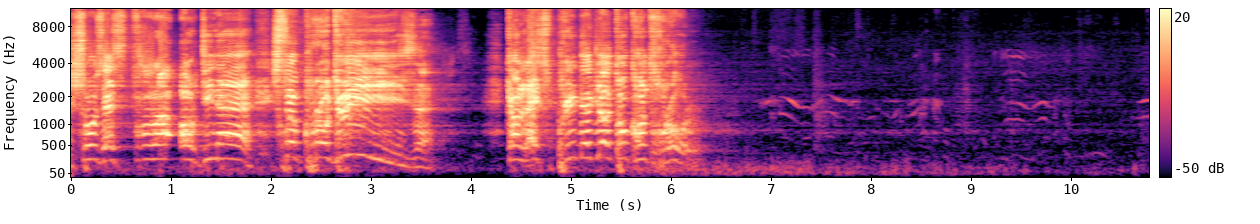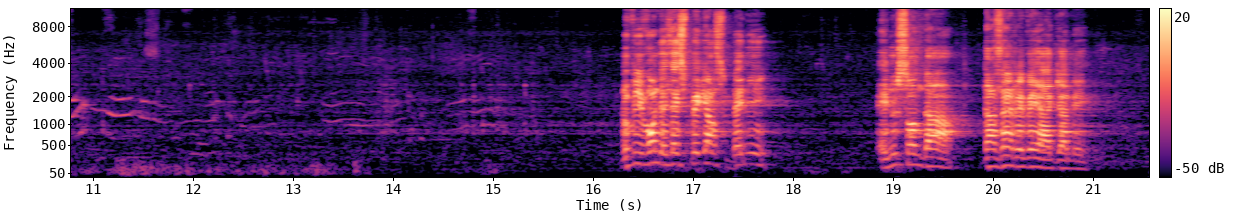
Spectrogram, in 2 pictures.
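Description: A man preaches loudly and with passion through a microphone and loudspeakers, pausing between bursts.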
